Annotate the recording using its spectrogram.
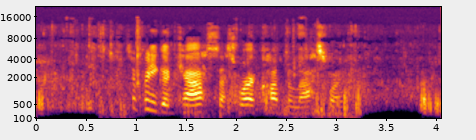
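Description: A fishing reel whirs as line is wound in.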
